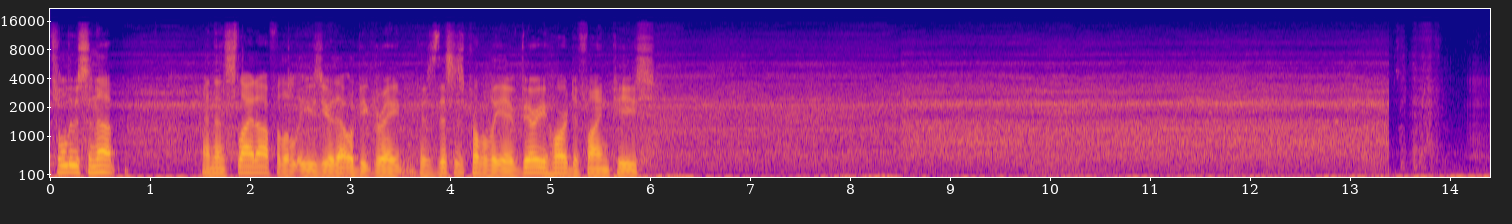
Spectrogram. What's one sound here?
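An air blower hisses steadily.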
